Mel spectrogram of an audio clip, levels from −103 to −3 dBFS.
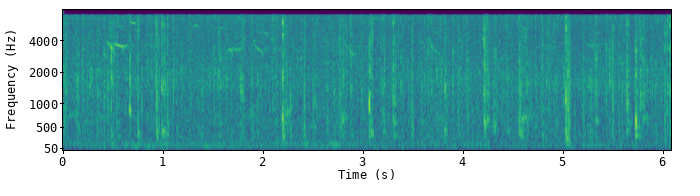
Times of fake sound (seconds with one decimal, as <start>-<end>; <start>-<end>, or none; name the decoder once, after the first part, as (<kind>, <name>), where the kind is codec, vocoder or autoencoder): none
